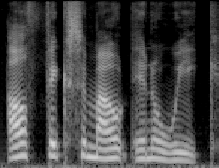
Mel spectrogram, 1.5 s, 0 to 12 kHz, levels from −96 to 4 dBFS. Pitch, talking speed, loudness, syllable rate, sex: 195 Hz, 285 wpm, -19 LUFS, 5.1 syllables/s, female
